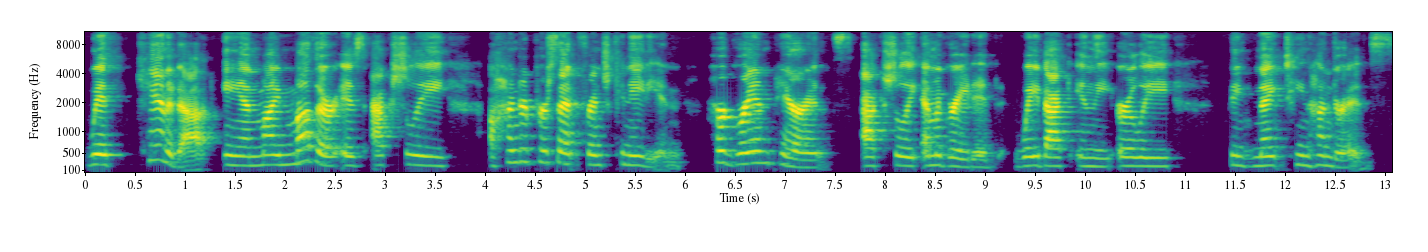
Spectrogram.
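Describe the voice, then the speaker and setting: Female American guest, bright forceful voice, chatty storytelling delivery. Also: medium pitch, unhurried, poor audio. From southern New Hampshire, United States. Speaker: guest, realtor. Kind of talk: interview storytelling.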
